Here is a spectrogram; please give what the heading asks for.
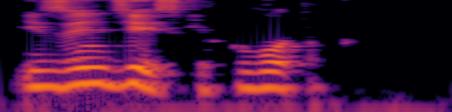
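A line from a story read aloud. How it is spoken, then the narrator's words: Gloomy reply. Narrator (Russian): мрачно ответил Мулат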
